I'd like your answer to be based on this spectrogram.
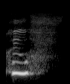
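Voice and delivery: sudden loud, high "poof"; imitated magic poof. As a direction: burst it out like a magic puff.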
